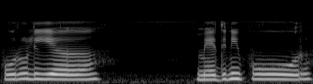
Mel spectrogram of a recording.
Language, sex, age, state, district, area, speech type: Santali, female, 18-30, West Bengal, Bankura, rural, spontaneous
